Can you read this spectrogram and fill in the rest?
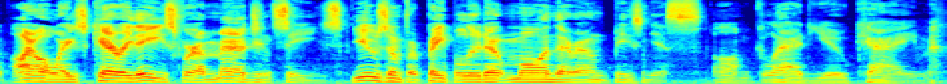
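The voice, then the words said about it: Put-on Cockney accent. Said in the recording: “I don't know why I read him in a Cockney accent”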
